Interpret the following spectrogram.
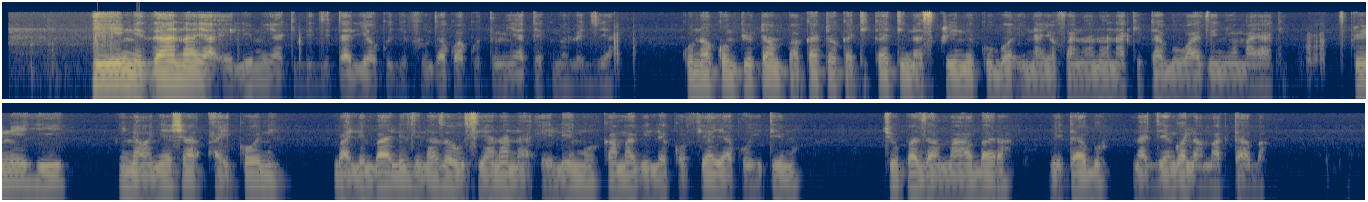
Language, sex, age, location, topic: Swahili, male, 25-35, Nairobi, education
